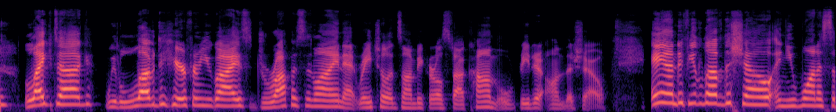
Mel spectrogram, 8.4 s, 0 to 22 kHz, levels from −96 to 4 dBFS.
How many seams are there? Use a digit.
0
